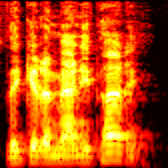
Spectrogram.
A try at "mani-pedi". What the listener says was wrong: No, it's mani-pedi. Why would it be patty when the word is pedicure? P-E-D-I.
